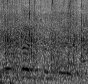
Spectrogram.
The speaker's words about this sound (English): I'm glad the chaplain is standing clapping his hands.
